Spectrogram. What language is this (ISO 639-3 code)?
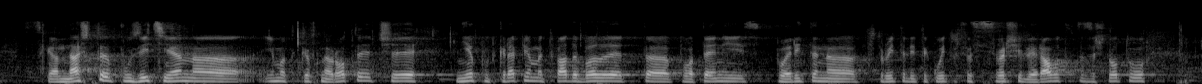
bul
